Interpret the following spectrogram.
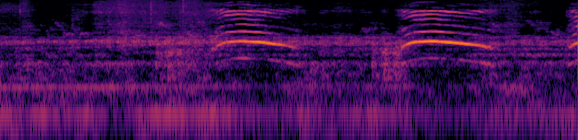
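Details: Domestic cat, blind in the left eye, that runs to hide under a mixer truck when called; two clear arched meows, rising then falling, about a second apart, over low mechanical hum.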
